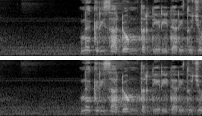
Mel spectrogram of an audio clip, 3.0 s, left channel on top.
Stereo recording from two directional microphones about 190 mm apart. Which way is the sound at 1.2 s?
15° left (ahead or behind).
